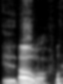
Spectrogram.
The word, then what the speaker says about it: id Software: Joey's correcting you in the chat room it's ID software thank well thank you Joey ID software releases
